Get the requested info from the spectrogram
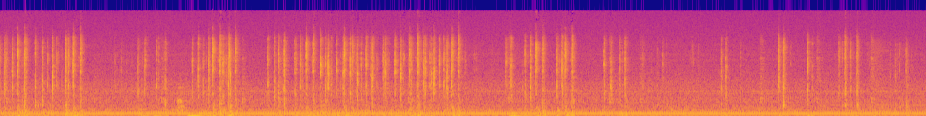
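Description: Typing on a computer keyboard: quick runs of keystrokes broken by short pauses, over a steady low hum.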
